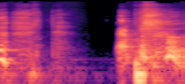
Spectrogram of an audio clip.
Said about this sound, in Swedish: Wow, vilken nysning. Jag har inte corona, jag är allergisk.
